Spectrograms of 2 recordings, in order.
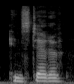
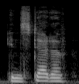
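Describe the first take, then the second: Both takes have the same delivery.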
